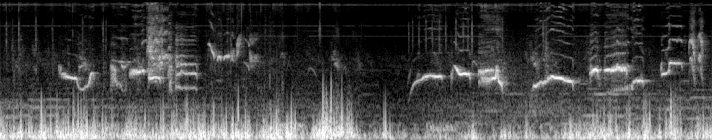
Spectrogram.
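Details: Common blackbird singing during the call to prayer: clear fluted whistled phrases, some rising and some falling, each followed by short high twittering notes. The phrases come in quick succession over a steady low rumbling background.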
